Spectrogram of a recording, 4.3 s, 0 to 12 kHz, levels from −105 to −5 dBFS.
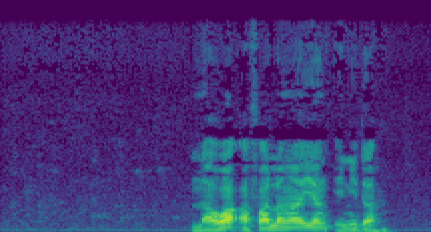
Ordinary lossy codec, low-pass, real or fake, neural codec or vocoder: MP3, 96 kbps; 10.8 kHz; real; none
